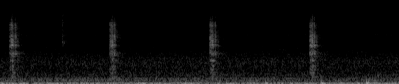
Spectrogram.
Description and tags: clock ticking, can be used as a loo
